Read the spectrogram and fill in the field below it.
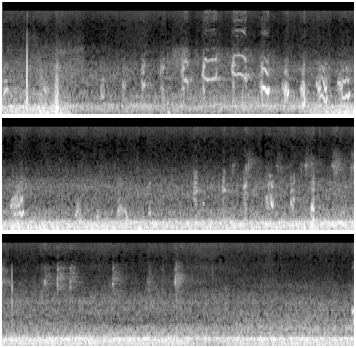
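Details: Shiba Inu puppies whine and whimper with quick high squeaks and wavering cries bunched early on, then scattered sharper yips later, over a steady low household hum.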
